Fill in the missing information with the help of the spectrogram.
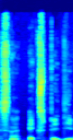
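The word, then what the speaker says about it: Saint-Expédit: dit lutter saint expédit normalement chez nous on ne prononce pas les dernières mètres donc c'est saint expédit mais un thé à la fin et cet expédient est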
